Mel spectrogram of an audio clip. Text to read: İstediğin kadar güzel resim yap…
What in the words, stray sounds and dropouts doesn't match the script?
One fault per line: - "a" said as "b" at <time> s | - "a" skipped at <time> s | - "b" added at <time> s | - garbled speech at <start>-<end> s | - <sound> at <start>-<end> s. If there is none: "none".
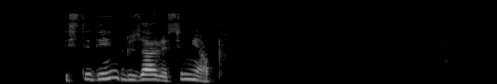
- "kadar" skipped at 1.2 s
